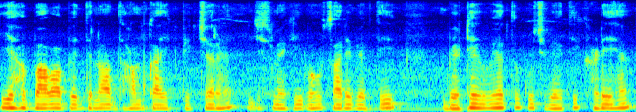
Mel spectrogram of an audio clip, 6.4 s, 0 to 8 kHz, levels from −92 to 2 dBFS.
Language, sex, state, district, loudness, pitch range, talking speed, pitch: Hindi, male, Jharkhand, Deoghar, -22 LUFS, 100-115 Hz, 200 wpm, 105 Hz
